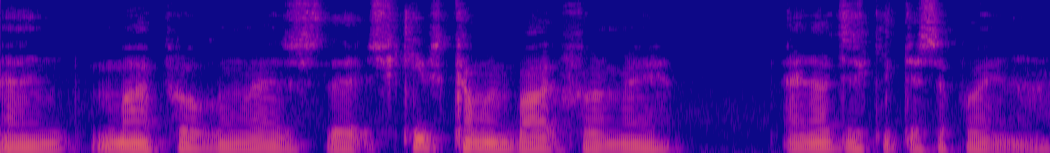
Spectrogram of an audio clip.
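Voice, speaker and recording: This man's pitch sits fairly low. He keeps a moderate pace with monotone, flat intonation. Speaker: TikTok live streamer. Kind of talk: casual chat. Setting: livestream. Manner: loud.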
